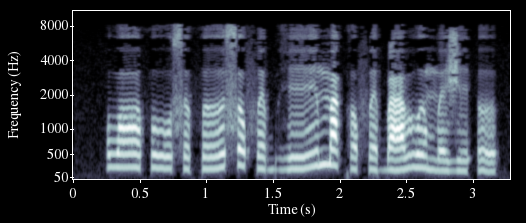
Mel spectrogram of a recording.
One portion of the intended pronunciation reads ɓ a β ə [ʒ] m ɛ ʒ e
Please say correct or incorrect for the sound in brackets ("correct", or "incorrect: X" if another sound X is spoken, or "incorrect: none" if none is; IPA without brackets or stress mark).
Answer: incorrect: none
